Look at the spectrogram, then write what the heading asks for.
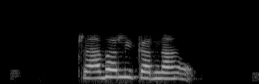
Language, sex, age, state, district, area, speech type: Hindi, female, 18-30, Bihar, Begusarai, urban, conversation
